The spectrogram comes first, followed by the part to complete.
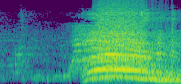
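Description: A person's loud, drawn-out shout close to the microphone, its pitch rising then falling, echoing in a large sports hall.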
